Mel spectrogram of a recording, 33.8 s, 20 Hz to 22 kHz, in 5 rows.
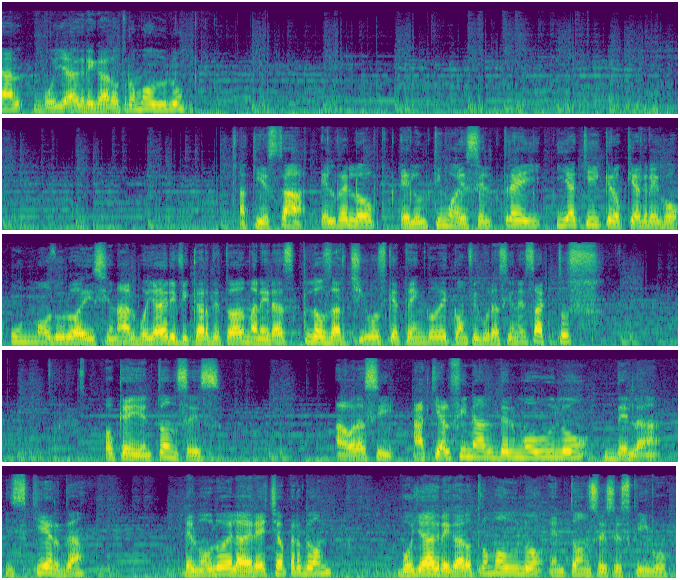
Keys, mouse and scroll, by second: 1.6 Right, 1.8 Right, 2.2 Right, 4.6 Down, 4.6 Up, 4.6-6.0 Right, 6.4 Right, 6.6 Right, 6.9 Right, 7.1 Right, 7.3 Right, 8.4 Right, 8.6 Right, 8.8 Right, 9.8 Right, 10.0 Right, 10.4 Right, 10.5 Right, 10.7 Right, 10.9 Right, 11.1 Right, 11.2 Right, 11.6 Right, 11.8 Right, 12.5 Right, 12.5 Left, 17.4 click, 20.0 click, 21.0 Down, 21.0 Left, 21.0 Right, 23.3 click, 26.4 Left, 27.2 Up, 28.6 Down, 30.2 Right.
